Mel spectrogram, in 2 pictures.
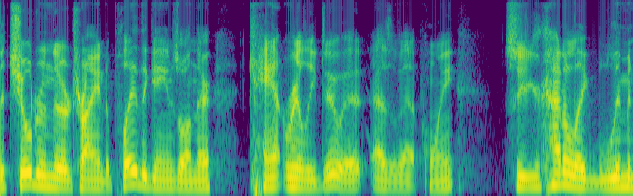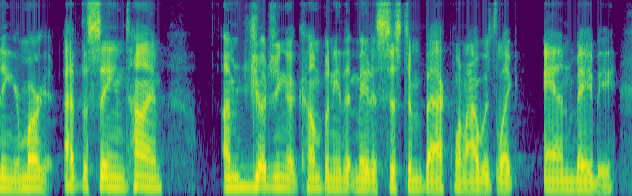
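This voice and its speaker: Recorded very cleanly with a silent background and a dry, close sound with no echo, a man talks at a moderate pace with fairly high pitch. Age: 20s. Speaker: gaming podcast co-host. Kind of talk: casual chat. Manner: animated.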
